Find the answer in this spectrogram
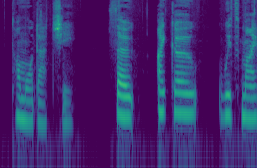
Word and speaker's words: tomodachi: The word for friend in Japanese is tomodachi, tomodachi. Maybe you've got a friend called Tom, who made an odd achievement, tomodachi.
